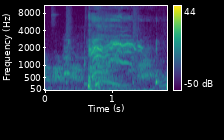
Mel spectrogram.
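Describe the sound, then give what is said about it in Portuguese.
Dogs yelp and bark in short bursts, with one drawn-out, high whimpering whine in the middle. The sounds are loud, and no one speaks. “Quem soltou os cachorros?”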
